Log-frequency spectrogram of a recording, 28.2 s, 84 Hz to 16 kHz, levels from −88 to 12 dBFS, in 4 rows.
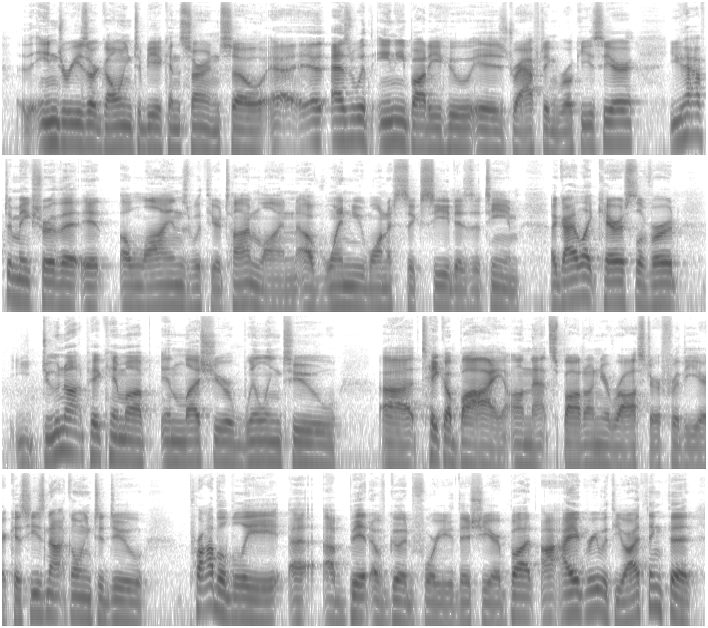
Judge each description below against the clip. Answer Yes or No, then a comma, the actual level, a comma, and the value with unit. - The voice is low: Yes, low, 105 Hz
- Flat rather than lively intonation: No, average, 3.6 semitones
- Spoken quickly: No, average, 190 wpm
